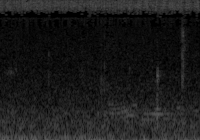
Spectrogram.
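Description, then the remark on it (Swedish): Crickets chirp steadily outdoors at night with the moon out, a continuous high-pitched shrill drone at an even level with faint low background rumble and no talking. “vi sitter utomhus och man hör lite ljud det är några grannar och det är lite syrsor och det är väldigt harmoniskt.”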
